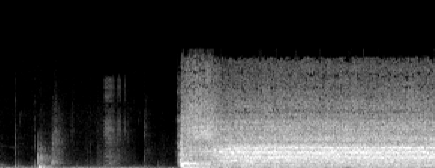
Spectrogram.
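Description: A blender abruptly kicks on after a few faint thumps and quiet moments, then roars loud and steady with a constant whirring motor drone right up close.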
